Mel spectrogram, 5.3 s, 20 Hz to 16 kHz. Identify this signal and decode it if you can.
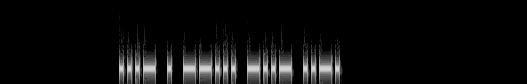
Morse code, heard as a keyed tone, about 30 wpm, 700 Hz. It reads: VE7XF
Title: DXCC-100 Call Signs - 5 Characters - Repeated 2x - 30wpm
